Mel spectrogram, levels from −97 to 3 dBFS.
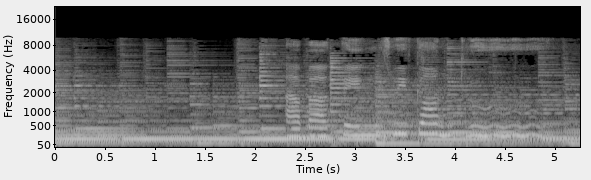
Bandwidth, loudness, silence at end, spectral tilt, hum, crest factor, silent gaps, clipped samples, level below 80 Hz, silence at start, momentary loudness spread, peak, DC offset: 10 kHz; -27 LUFS; 0 s; -5.5 dB/octave; none; 14 dB; none; under 0.1%; -42 dBFS; 0 s; 5 LU; -12 dBFS; under 0.1%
